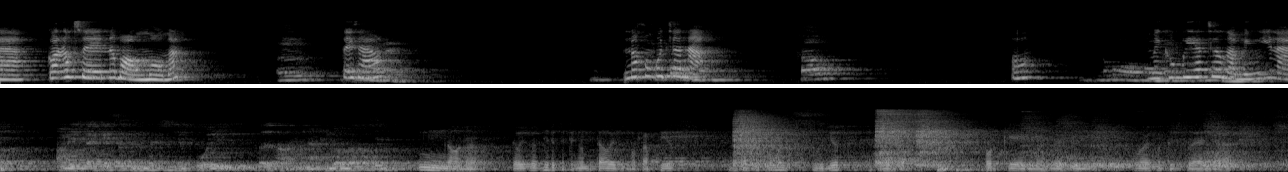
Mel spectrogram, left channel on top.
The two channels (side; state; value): both; different; correlation 0.00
